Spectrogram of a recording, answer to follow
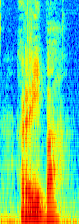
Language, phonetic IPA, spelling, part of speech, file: Belarusian, [ˈrɨba], рыба, noun, Be-рыба.ogg
- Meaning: fish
